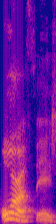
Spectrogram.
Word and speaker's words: oarfish: It's OAR fish. And it looks like a anaconda snake, like a snake.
